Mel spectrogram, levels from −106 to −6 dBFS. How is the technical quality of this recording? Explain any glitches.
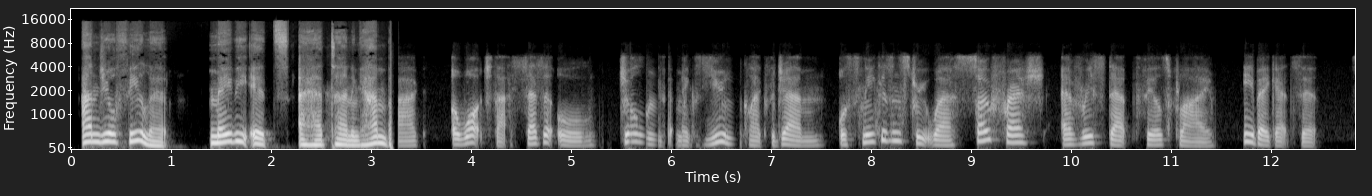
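The recording has two problems: one affects most of the clip from about 3.2 seconds on, and the other a shorter stretch within it.

Just after "a head turning", at 3.20 s, the input was likely switched to a poorer device. After an 80 ms silence the sound returns duller and boxier, with nothing above 5.3 kHz, about 5 dB quieter, and carrying a faint new noise floor until the end.

From 5.09 to 6.85 s there is repeated packet loss, which gives a robotic sound. About a dozen gaps, the longest 120 ms, are patched by stretching the preceding sound across them. That covers nearly a third of the stretch and leaves it choppy.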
